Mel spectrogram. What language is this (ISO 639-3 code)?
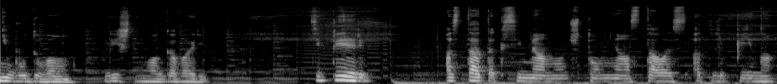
rus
